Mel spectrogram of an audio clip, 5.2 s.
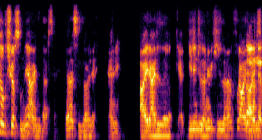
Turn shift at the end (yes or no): yes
